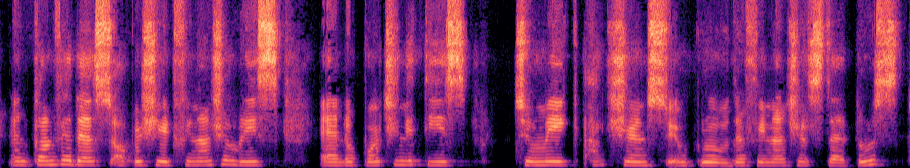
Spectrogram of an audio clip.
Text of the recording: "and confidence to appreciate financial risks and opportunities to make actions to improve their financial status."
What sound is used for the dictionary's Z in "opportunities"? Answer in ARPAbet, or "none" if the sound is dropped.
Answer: S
